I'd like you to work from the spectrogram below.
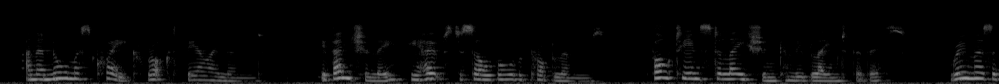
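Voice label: female, live recording, 250 ms, 5 cm; SiSEC11; underdetermined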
